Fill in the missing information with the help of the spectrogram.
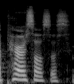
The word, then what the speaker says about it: Paracelsus: Uh, P R P A R A C E L S U S. – Yeah, Paracelsus.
